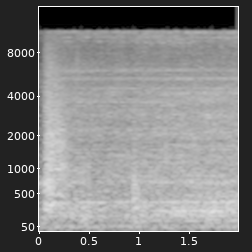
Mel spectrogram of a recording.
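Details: Water heater with no hot water complaint, power switch had been turned off; switched back on: soft whoosh as burner lights, then steady even flame hiss, no popping or rumble, clean ignition.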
